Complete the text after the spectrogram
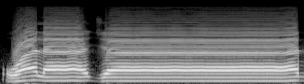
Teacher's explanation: panjangkan dulu jannya 6 harokat, kemudian masukkan nun dan ditahan, baru dimatikan nunnya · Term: mad lazim kalimi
